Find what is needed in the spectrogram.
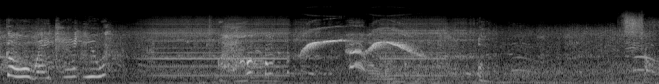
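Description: Voices in the first second, then a two-part wolf whistle, a high rising-and-falling glide twice, about three seconds in.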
